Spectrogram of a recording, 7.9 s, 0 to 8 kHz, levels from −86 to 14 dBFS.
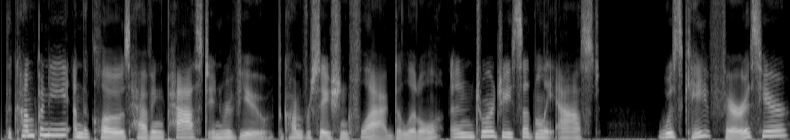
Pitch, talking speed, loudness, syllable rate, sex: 195 Hz, 165 wpm, -18 LUFS, 5.4 syllables/s, female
